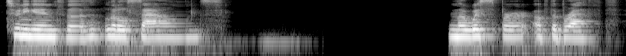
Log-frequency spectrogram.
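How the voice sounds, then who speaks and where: A woman leading a guided meditation in a soothing, unhurried manner, speaking in short phrases with pauses between them. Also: mid-range voice, monotone, mellow. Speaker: yoga nidra meditation guide.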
